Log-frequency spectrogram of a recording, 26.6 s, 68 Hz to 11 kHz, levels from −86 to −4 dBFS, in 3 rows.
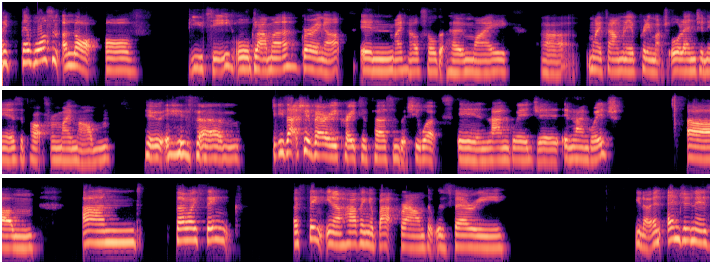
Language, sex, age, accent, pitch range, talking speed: English, female, 20-39, British, 165-200 Hz, 140 wpm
